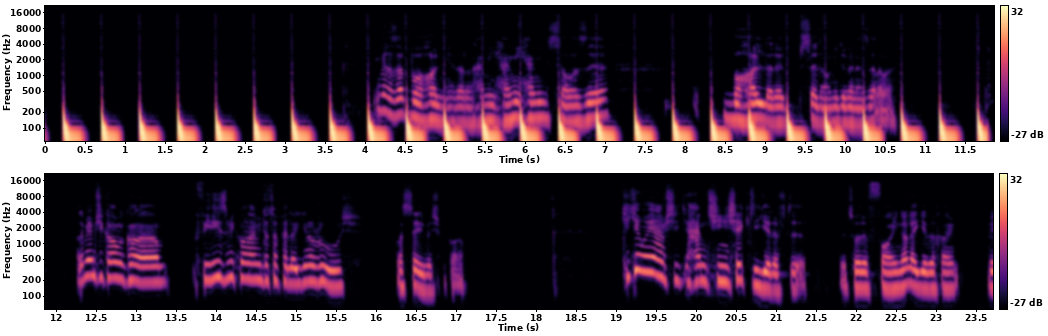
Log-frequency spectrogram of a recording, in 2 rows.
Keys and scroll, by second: 11.7 space.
